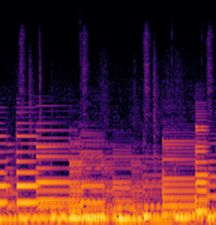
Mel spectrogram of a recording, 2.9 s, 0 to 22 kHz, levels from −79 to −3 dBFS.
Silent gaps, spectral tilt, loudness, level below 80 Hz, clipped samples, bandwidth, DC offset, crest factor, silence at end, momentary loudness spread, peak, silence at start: none; -9 dB/octave; -17 LUFS; -20 dBFS; under 0.1%; 8.6 kHz; under 0.1%; 12 dB; 0 s; 3 LU; -4 dBFS; 0 s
